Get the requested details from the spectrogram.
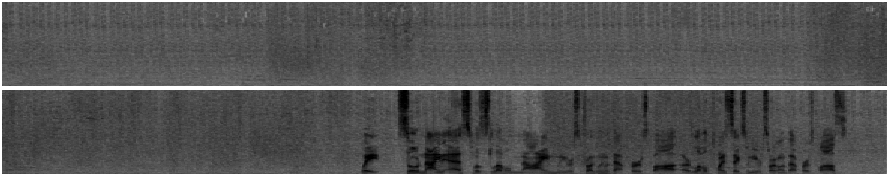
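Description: Soft game music plays steadily.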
